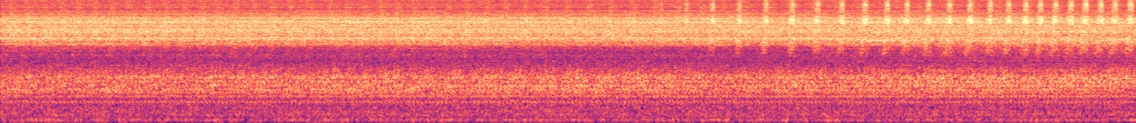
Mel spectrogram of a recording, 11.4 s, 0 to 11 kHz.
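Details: Bear cicadas, red-veined and intermittent singers, recorded 16 June 2013 from a fourth-floor home in Zhongli, Taiwan, on a Nokia Lumia 820: a dense, steady, hissing drone, with a rapid high pulsing that joins in over the last few seconds.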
